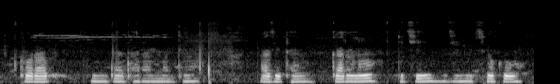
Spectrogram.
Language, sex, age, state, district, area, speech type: Odia, male, 18-30, Odisha, Nabarangpur, urban, spontaneous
